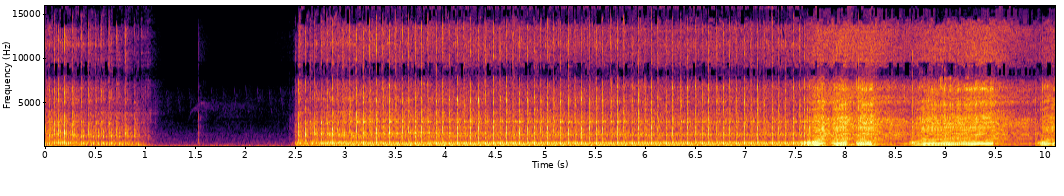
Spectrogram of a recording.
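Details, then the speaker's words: Husqvarna T540 XP Mark III chainsaw, 136 hours and 1500 starts, choke on, test after a pump diaphragm replacement: brief cutout, ragged idle, then revs surge up and down; suspected fuel starvation persisting, unconfirmed. "I'm going to throw a pump diaphragm in there and see if that doesn't help, cuz our issue screams I'm not getting enough fuel."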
